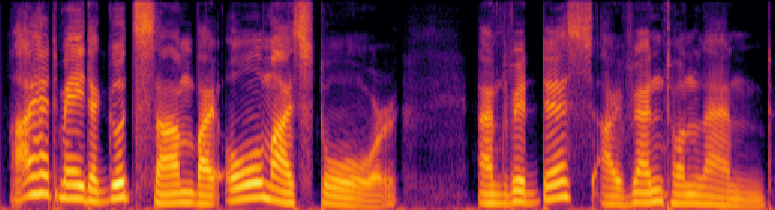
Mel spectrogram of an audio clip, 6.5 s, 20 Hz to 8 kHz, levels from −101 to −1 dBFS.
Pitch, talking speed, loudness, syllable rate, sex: 145 Hz, 160 wpm, -17 LUFS, 3.2 syllables/s, male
